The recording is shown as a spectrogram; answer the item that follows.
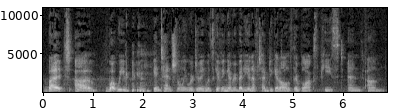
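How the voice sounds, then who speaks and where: A hoarse woman co-hosting a quilt shop chat, rambling casually with lots of fillers. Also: deep voice, sing-song, moderate pace, a little hiss or hum, low-quality recording. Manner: chatty, rambling with many fillers.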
